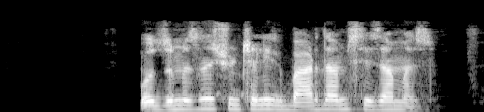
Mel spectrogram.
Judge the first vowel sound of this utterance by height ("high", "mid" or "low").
mid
